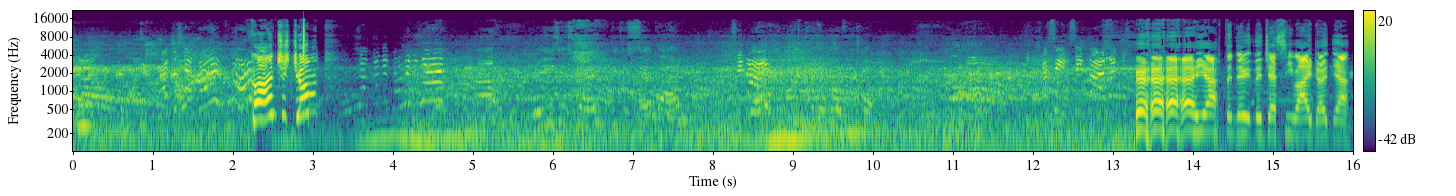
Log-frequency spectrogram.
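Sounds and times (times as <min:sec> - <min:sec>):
people talking indistinctly: 0:00.0 - 0:16.0
steady outdoor hum: 0:00.0 - 0:16.0.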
